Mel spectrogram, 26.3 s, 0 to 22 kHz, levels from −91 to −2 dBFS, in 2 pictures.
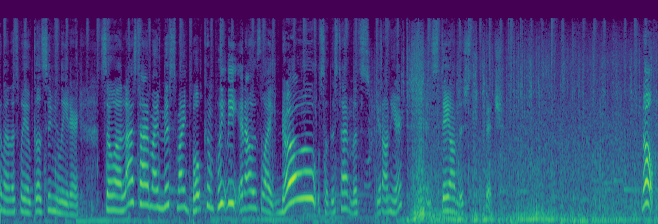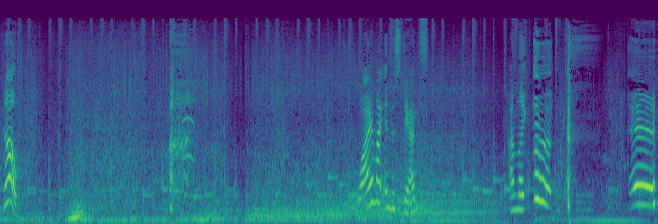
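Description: Listening through the whole clip, nothing stood out as a technical problem at any point.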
